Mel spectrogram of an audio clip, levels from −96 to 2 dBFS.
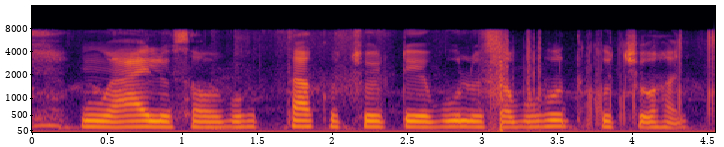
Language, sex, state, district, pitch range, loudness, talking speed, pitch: Bajjika, female, Bihar, Vaishali, 155-170 Hz, -26 LUFS, 130 wpm, 160 Hz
